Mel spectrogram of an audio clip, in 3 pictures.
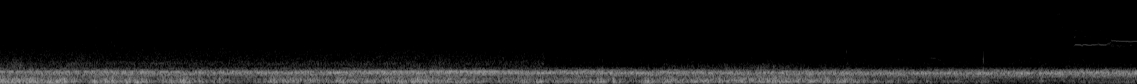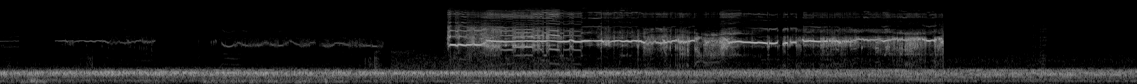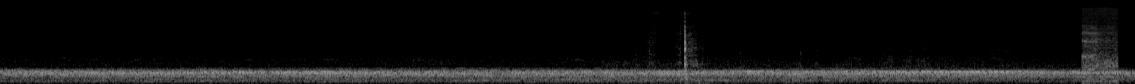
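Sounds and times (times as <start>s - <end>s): piercing high-pitched squealing tone: 10.8s - 15.2s, 15.8s - 20.8s.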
